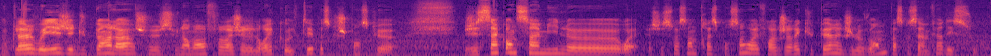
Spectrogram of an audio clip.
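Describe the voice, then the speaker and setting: Live on stream from Paris, France, a woman with a Parisian French accent casually comments on her gameplay, chatting with chat viewers and laughing frequently. Her medium-pitched voice is quick and fairly bright, with slight background noise.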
